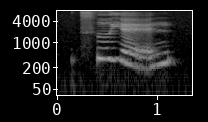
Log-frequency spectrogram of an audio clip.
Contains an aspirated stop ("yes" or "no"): yes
